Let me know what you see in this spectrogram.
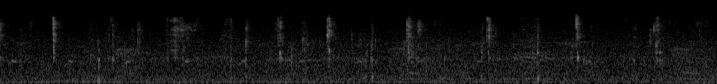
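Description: A person chewing grilled fish with his mouth, with irregular wet smacks and sharp clicks, about two or three a second.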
